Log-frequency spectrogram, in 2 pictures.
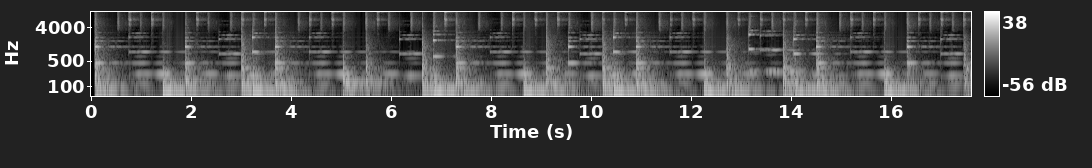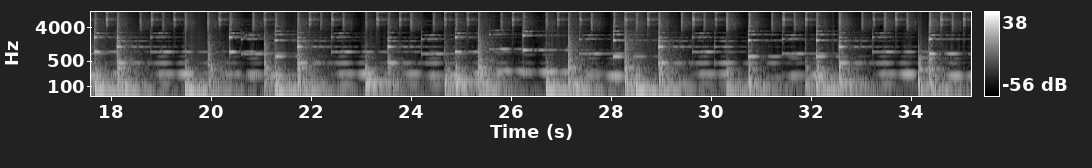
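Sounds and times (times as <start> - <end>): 
jungle ambience: 0.5 - 35.1.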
